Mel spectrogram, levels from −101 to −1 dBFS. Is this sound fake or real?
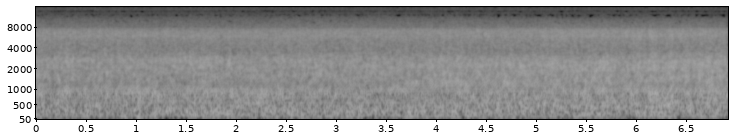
fake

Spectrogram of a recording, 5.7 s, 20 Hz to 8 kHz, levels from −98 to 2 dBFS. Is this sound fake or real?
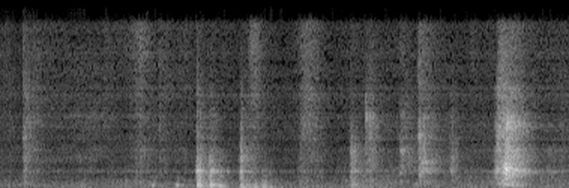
fake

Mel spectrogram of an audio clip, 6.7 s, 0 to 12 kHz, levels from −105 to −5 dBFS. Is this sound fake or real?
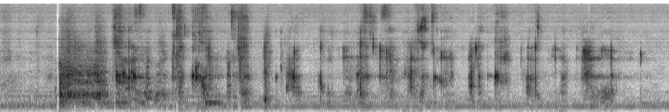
fake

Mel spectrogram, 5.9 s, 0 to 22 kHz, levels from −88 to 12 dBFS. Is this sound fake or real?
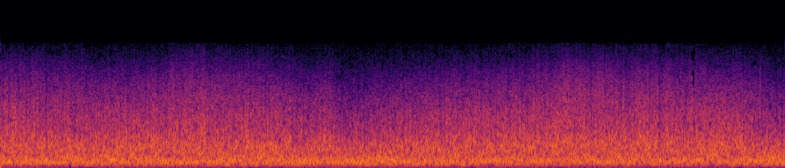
real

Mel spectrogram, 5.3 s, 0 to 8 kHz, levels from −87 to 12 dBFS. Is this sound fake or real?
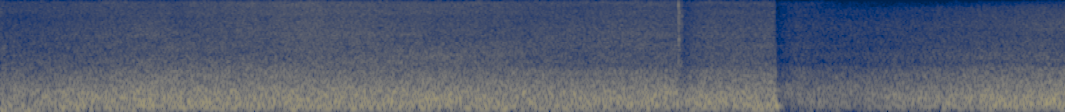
fake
